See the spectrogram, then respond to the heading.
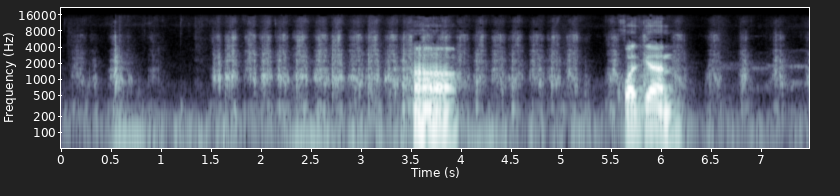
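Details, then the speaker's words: Perodua Myvi manual gearbox, opened up, bearing turned by hand: a dry rasping rub with two short squeaky bursts. The harsh noise stopped with the clutch pressed and returned on release, because the gearbox spins when the clutch is released; rough, worn gearbox bearing. "itu Yang saya maksudkan bila kita tekan kelas dia akan berhenti jadi Biarin ini tidak Berjalanlah bunyi itu tidak akan berbunyilah jadi bila kita lepas kelas ini akan pusing semua nih bayangkan dia bunyi lagi"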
